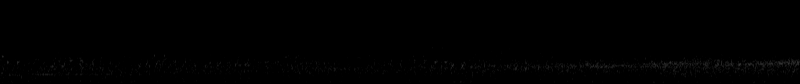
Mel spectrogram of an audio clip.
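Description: Waterfalls pour and splash steadily.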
